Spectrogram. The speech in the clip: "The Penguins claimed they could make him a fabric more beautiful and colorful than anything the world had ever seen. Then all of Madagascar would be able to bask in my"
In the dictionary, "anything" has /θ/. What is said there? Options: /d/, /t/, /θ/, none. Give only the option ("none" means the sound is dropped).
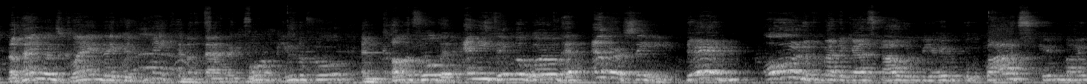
/θ/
